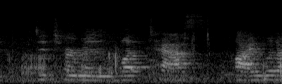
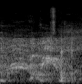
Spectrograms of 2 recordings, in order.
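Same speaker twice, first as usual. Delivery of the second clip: word breathed out through a loud laugh; 9 dB louder than usual. Real, not acted. Wife finishing her lawn story, laughing the word out.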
